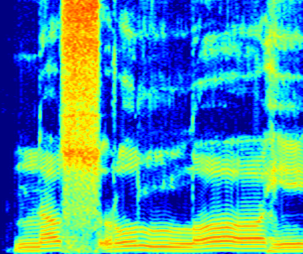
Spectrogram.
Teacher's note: صاد کو پور پڑھیں گے، موٹے حروف سے ہے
